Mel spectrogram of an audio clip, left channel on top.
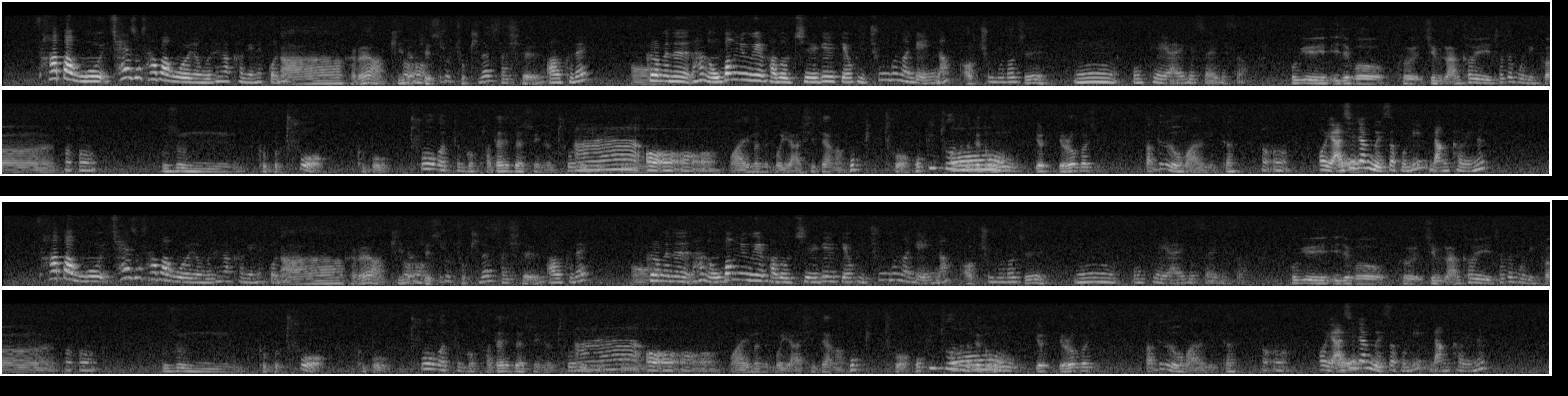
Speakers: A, on the left; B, on the left.
A: 4박 5일, 최소 4박 5일 정도 생각하긴 했거든?
B: 아, 그래? 아, 길면
A: 어, 어.
B: 길수록 좋긴 하지, 사실.
A: 아, 그래?
B: 어,
A: 그러면은 한 5박 6일 가도 즐길 게 혹시 충분한 게 있나?
B: 아, 충분하지.
A: 음, 오케이, 알겠어, 알겠어.
B: 거기 이제 뭐, 그, 지금 랑카위 찾아보니까
A: 어, 어.
B: 무슨 그 뭐 투어 그 뭐 투어 같은 거 바다에서 할 수 있는 투어들도
A: 아,
B: 있고
A: 어, 어, 어,
B: 뭐 아니면은 뭐 야시장 호핑 투어 호핑 투어는
A: 어. 어,
B: 근데 너무 여, 여러 가지 딴 데도 너무 많으니까
A: 어, 어. 어, 야시장도
B: 어 그
A: 있어, 거기? 랑카위는?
